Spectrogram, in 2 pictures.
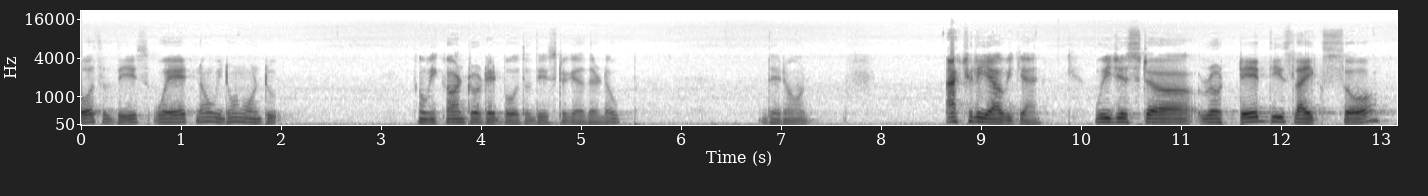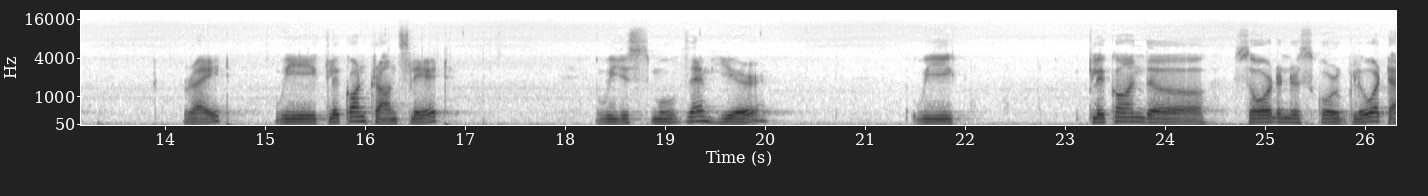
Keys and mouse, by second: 6.3 ctrl+z, 8.8 click, 15.0 click, 18.1 click, 21.5 click, 25.4 right click.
